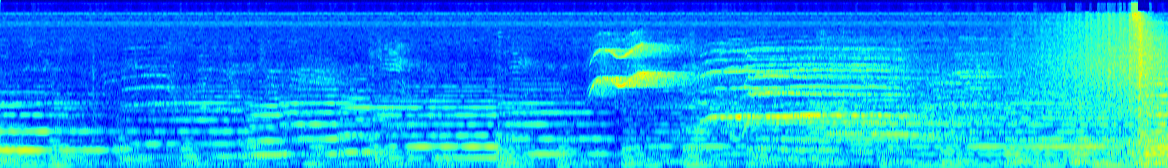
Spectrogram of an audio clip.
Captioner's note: audience applauds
